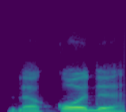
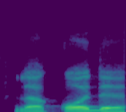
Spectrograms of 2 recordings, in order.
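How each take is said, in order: No difference in how they are said.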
